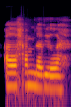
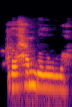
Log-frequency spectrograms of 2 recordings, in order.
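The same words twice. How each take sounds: First: The d takes a, the l takes i. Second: The d takes u, the l takes u. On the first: "dengan menasabkan eh, huruf dalnya" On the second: "mendomahkan dalnya dan eh, lamnya juga"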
